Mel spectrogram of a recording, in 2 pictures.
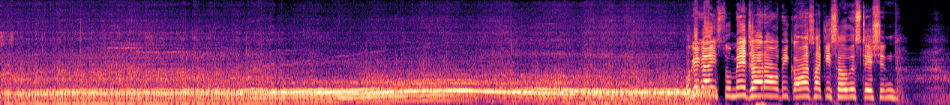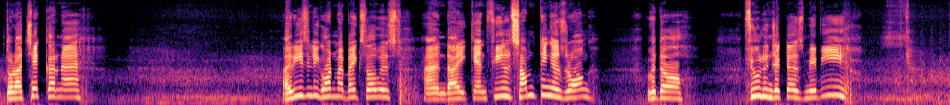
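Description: A motorcycle engine rumbles and rises and falls in pitch as it revs.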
